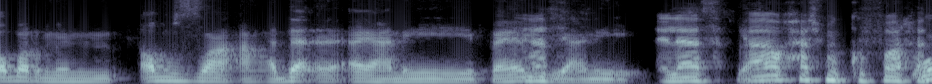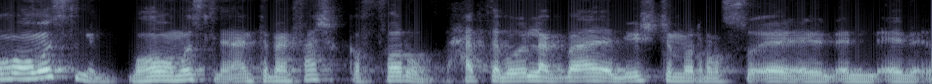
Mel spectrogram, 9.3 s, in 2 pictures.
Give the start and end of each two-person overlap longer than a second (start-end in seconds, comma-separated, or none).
none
